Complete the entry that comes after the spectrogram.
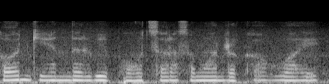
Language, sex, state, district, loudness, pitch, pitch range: Hindi, female, Arunachal Pradesh, Papum Pare, -14 LUFS, 185 Hz, 180-190 Hz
